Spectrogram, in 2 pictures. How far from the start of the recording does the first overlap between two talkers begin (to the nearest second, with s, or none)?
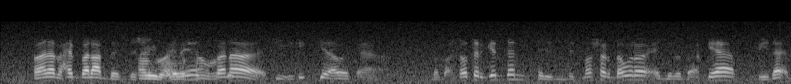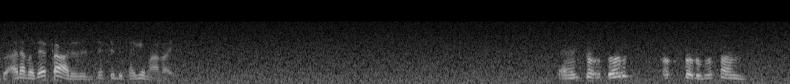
1 s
